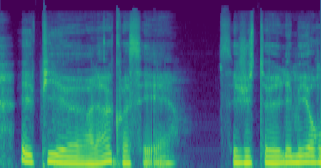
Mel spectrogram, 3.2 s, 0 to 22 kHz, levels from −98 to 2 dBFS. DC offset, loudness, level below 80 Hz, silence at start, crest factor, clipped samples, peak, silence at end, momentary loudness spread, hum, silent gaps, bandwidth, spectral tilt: under 0.1%; -15 LUFS; -44 dBFS; 0 s; 12 dB; under 0.1%; -4 dBFS; 0 s; 9 LU; none; none; 13.5 kHz; -6.5 dB/octave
